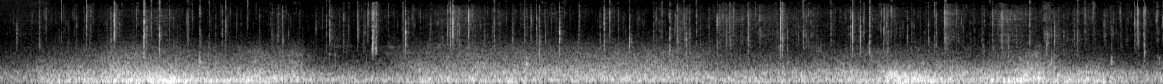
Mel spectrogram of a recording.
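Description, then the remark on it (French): Underwater recording of a dead coral reef: a steady, muffled low rumble that swells and eases, with sparse faint clicks and crackles scattered throughout and no voices. “Voici le son de coraux morts”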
